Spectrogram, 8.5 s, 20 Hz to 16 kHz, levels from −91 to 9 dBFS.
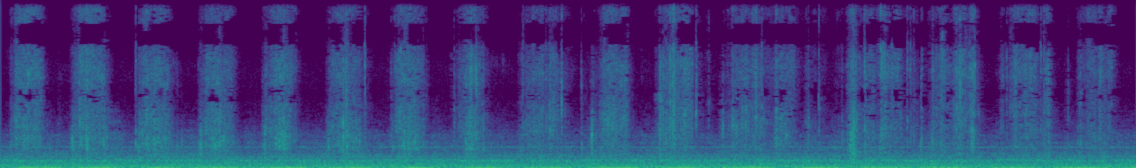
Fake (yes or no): no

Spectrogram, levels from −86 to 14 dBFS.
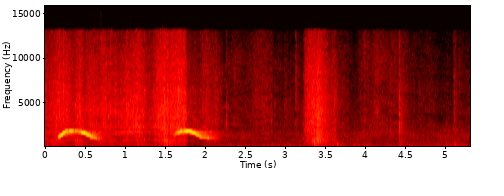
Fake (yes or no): no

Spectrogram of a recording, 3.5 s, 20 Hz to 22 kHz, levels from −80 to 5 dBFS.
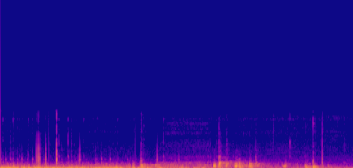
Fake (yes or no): no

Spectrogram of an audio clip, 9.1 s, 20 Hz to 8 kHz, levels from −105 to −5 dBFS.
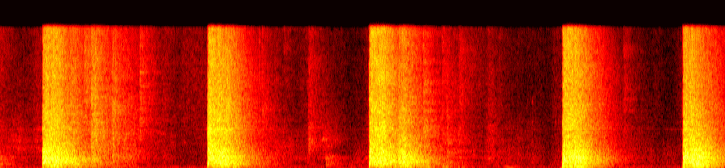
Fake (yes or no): yes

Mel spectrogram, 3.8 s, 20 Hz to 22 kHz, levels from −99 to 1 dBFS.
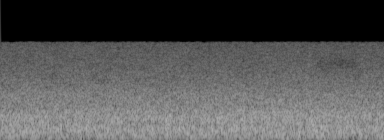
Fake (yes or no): yes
